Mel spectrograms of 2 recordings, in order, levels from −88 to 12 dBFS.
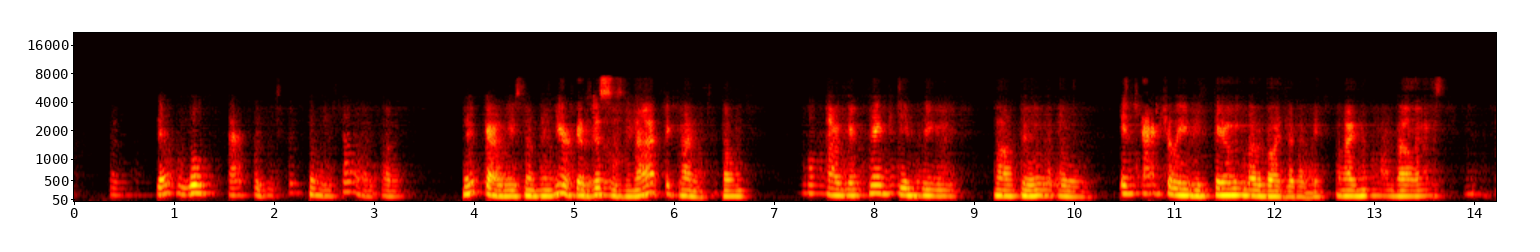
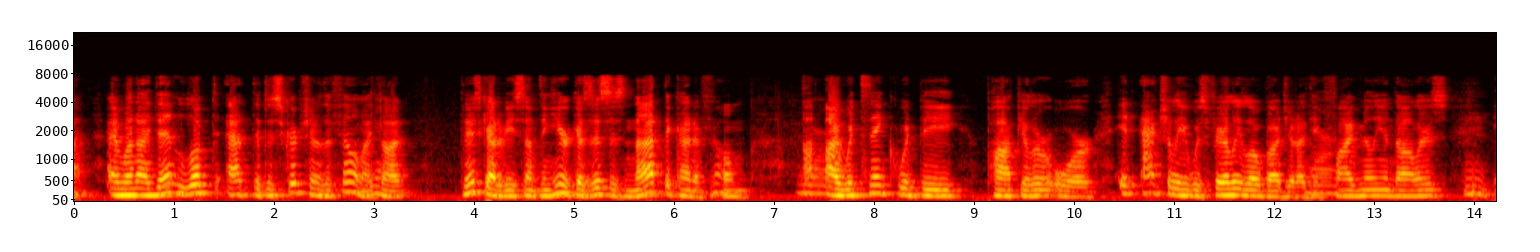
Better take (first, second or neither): second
